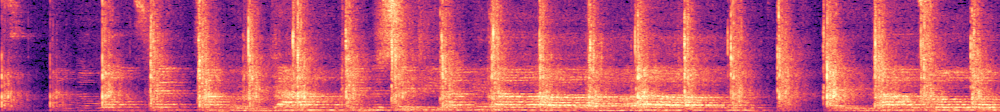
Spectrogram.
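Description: A group of people singing together, with a steady beat struck by hands about two times a second under the voices; the singing drops out briefly about eight seconds in.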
